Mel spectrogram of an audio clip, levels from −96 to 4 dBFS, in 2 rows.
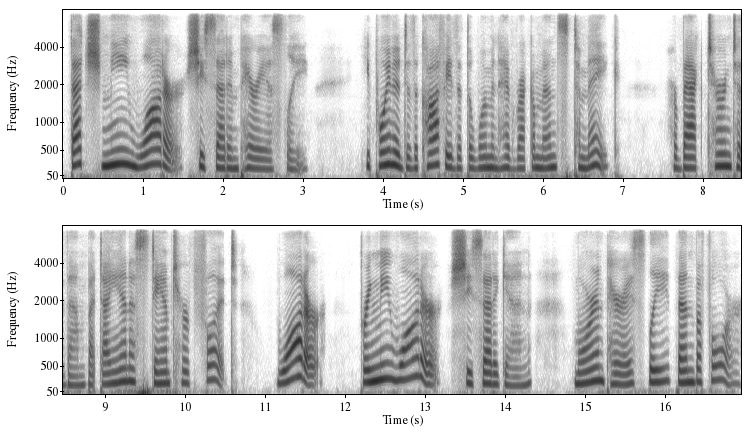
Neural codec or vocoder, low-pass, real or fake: codec, 24 kHz, 1.2 kbps, DualCodec; 7.2 kHz; fake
